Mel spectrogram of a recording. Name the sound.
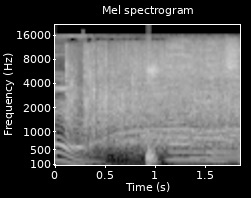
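applause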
